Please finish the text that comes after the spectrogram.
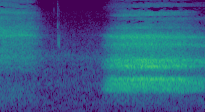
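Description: A single deep breath, with a soft exhale followed by a strong, close inhalation drawn in over about a second, heard alone without any talking.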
